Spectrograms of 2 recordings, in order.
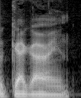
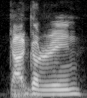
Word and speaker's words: Gagarin: It's Russian, so Gagarin. – Gagarin. – Gagarin. Yuri Gagarin. It doesn't sound... Yuri Gagarin.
